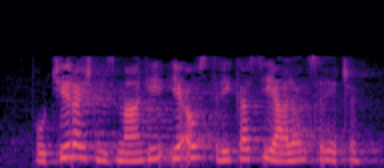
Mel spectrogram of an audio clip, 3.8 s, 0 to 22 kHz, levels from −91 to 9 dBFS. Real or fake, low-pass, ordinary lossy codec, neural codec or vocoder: real; 5.4 kHz; MP3, 24 kbps; none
